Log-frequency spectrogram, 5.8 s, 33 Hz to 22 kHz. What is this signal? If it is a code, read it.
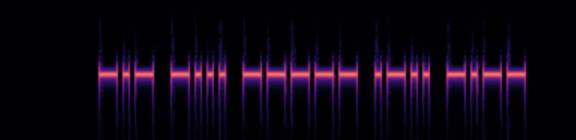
Morse code, heard as a keyed tone, about 20 wpm, 700 Hz. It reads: KB0LY
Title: Speed Racing - USA 2x2 Call Signs 17wpm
